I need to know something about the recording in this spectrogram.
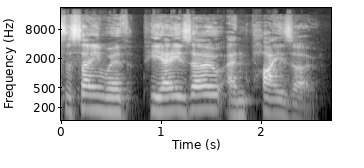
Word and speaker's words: piezo: same with piezo and piezo i got told off for saying paizo they said you must say piezo so now i say piezo all the time and now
